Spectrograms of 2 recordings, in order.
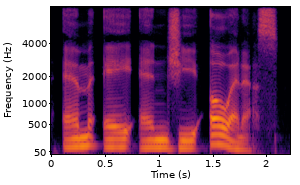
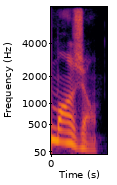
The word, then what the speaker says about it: mangeons: Well, in French, a G right before an O makes a hard guttural sound, like mangons. But we want that beautiful soft G sound. So the language logically just keeps the E in there as a little buffer. New mangeons.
